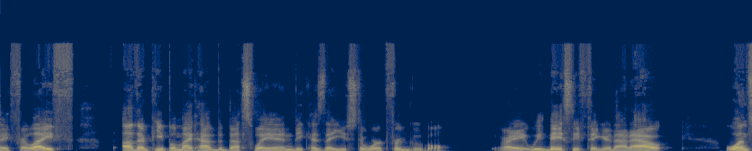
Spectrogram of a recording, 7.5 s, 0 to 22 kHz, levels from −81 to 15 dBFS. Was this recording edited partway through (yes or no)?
no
